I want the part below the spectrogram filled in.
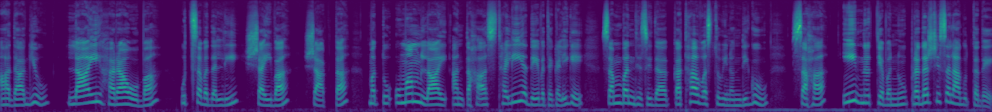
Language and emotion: Kannada, neutral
